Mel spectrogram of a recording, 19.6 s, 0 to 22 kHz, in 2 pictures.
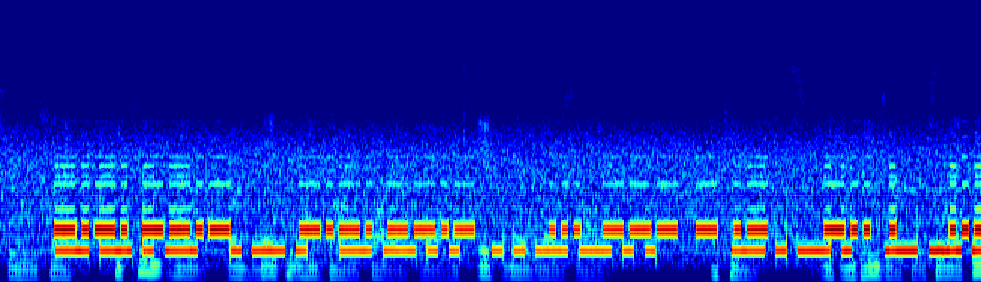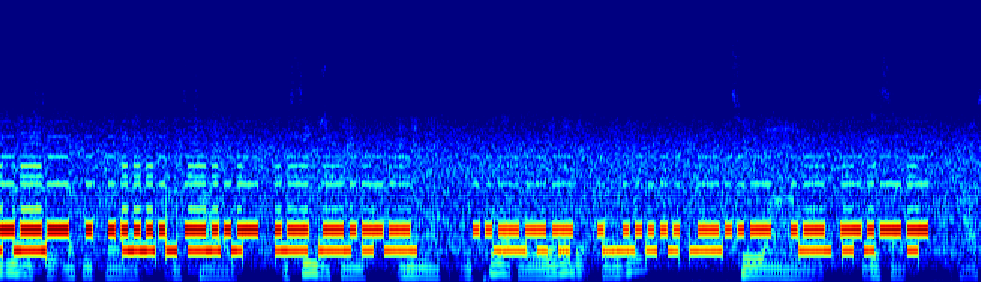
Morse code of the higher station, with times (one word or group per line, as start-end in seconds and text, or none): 0.5-2.3 CQ
3.0-4.7 CQ
5.5-7.7 SOTA
8.2-9.0 DE
9.5-13.9 2E5XAY
14.5-19.1 2E5XAY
